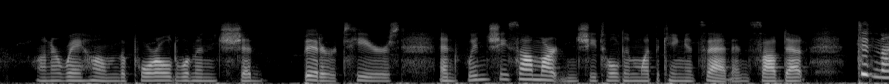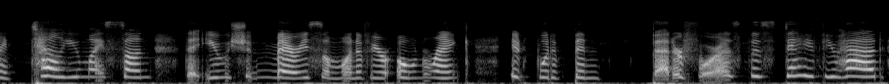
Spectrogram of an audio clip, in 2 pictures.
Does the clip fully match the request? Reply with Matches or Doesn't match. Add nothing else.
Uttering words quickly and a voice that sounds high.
Doesn't match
